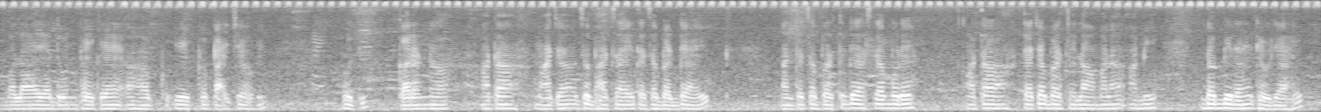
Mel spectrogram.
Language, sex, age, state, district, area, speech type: Marathi, male, 30-45, Maharashtra, Thane, urban, spontaneous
